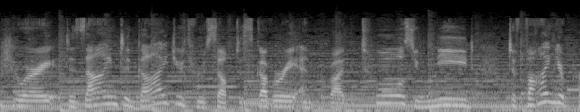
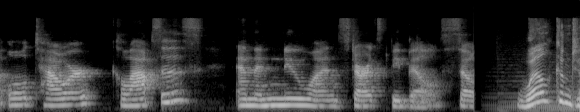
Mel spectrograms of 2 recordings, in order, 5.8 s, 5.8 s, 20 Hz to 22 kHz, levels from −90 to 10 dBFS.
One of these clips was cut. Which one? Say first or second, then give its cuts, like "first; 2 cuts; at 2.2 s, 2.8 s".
second; 1 cut; at 4.7 s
